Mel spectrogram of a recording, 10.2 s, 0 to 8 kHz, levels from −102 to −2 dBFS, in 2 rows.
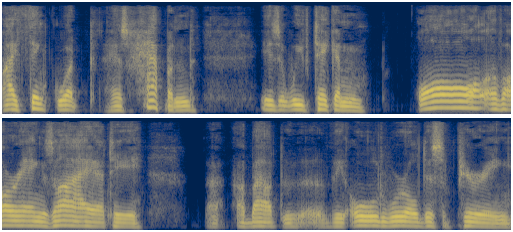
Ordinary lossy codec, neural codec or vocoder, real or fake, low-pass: MP3, 48 kbps; codec, 16 kHz, 4.8 kbps, FACodec; fake; 7.2 kHz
